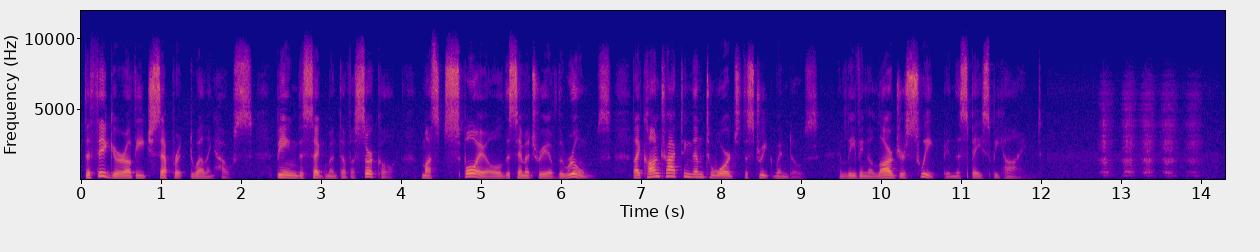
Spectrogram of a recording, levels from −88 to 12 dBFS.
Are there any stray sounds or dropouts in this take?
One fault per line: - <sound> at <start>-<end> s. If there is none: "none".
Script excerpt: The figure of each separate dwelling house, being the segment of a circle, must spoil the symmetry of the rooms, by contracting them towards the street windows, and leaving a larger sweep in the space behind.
- sniff at 12.7-14.1 s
